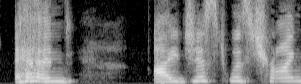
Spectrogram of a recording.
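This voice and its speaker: A woman with an American accent projects a raised voice, high-pitched and bright, sharp in tone, at a very slow pace. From US West Coast, Los Angeles. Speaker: author. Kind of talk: interview. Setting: video call.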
